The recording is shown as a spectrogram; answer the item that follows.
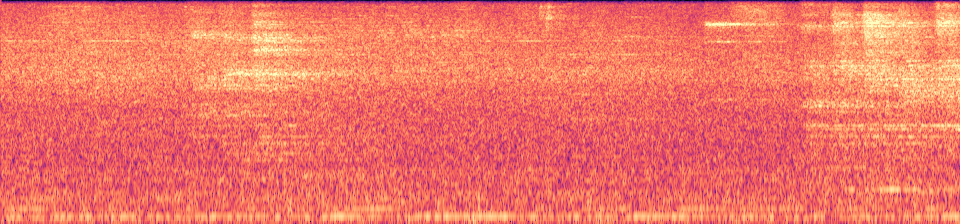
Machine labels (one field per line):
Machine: fan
